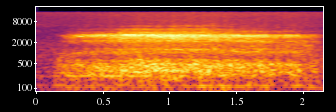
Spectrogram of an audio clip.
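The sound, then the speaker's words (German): A slow, deep breath through the nose during a guided breathing exercise, a soft, steady airy hiss that holds evenly for about two seconds with no talk. “Machen wir noch einmal über die Nase tief ein und langsam aus.”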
